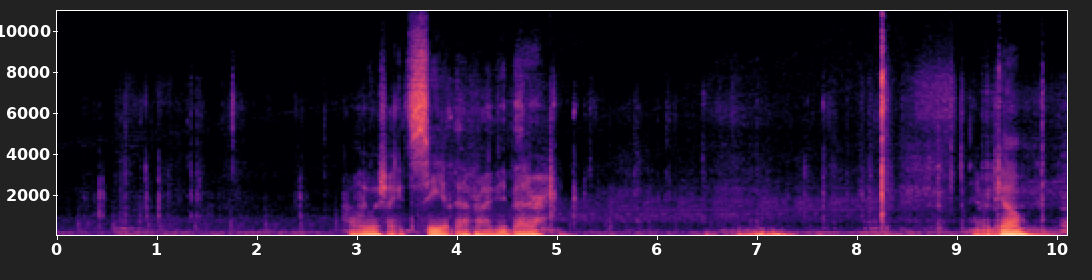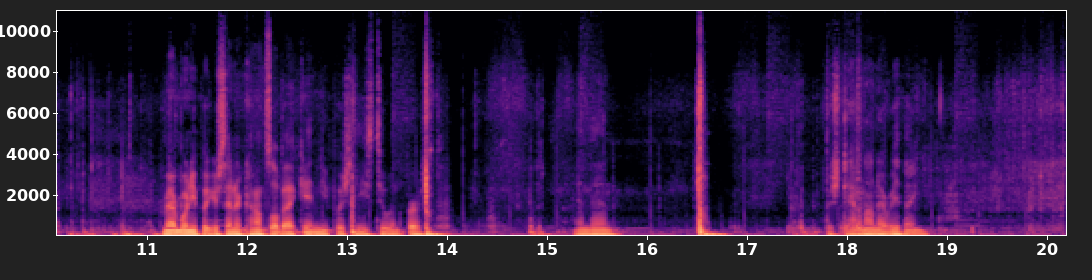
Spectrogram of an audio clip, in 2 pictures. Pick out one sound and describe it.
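Plastic trim creaks and clicks as it is pulled loose.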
